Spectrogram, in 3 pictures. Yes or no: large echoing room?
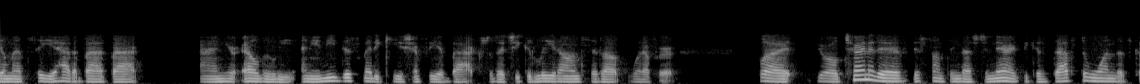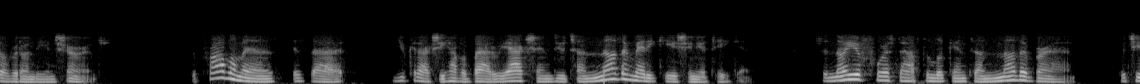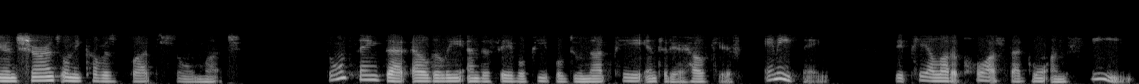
no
